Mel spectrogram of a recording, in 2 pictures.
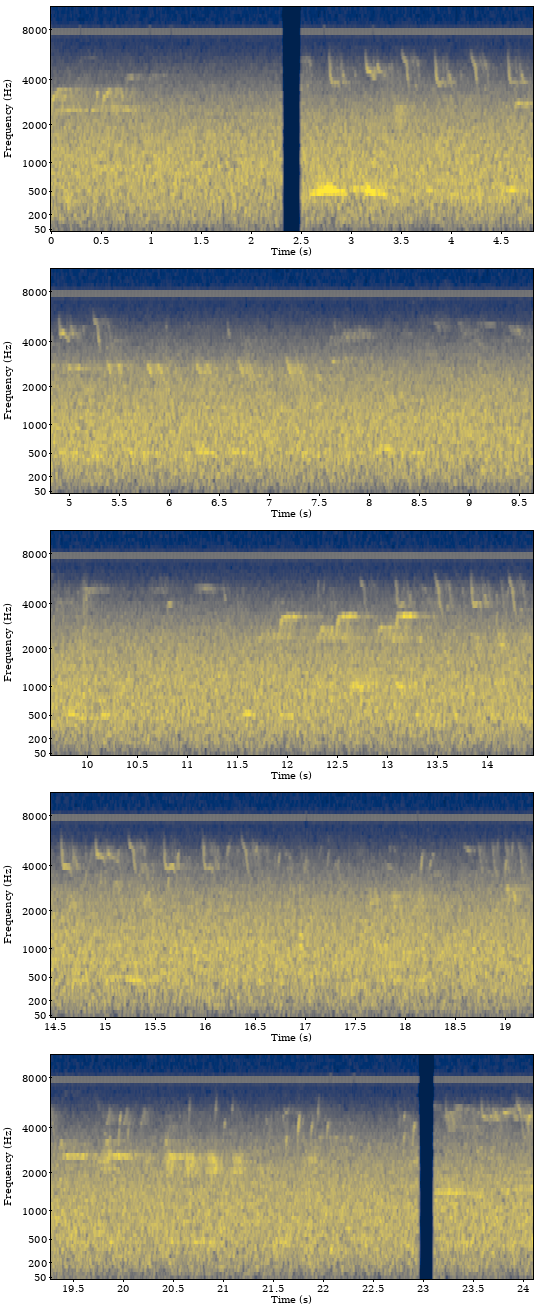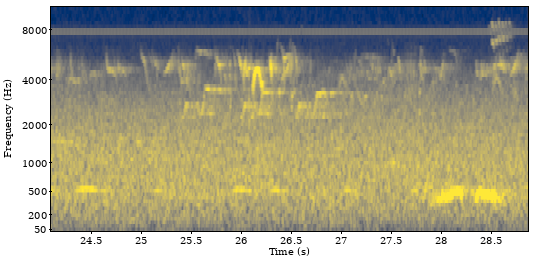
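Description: Faint dawn birdsong over a trail camera's steady hiss and thin high whine, with a few low hooting calls about two seconds in and louder ones near the end. The sound drops out briefly twice.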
